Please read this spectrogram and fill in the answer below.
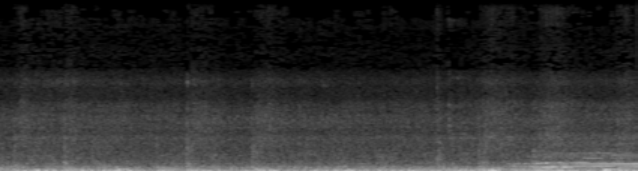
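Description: Open-air amusement-park ride train running: a steady low rumble of wheels and drive, with a few faint clicks. A steady pitched tone comes in near the end.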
